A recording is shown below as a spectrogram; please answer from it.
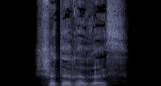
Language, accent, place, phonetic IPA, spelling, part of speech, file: German, Germany, Berlin, [ˈʃʏtəʁəʁəs], schüttereres, adjective, De-schüttereres.ogg
- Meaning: strong/mixed nominative/accusative neuter singular comparative degree of schütter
